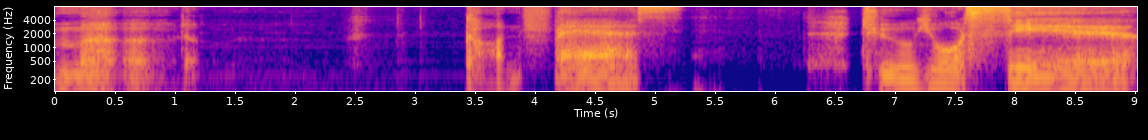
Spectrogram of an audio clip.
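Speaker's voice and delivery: very hushed, warped, distorted monster voice. Describing the voice Layla hears in her ear: distorted, monstrous voice. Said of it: "it is in a distorted, monstrous tone".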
